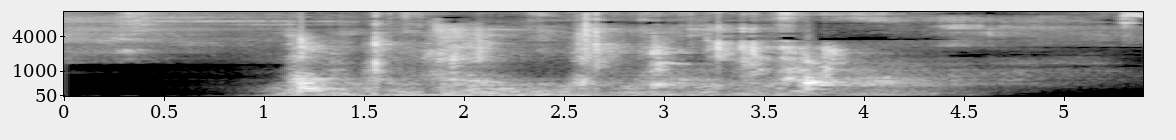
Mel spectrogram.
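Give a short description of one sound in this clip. Paper pages rustle and flap as a folder is leafed through.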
